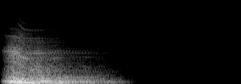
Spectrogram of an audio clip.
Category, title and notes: Sound effects > Other
Sound Design Elements Whoosh SFX 015
swoosh, sound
